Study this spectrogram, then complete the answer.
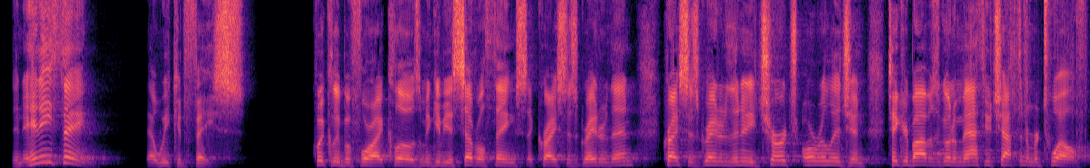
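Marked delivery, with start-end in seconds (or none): none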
